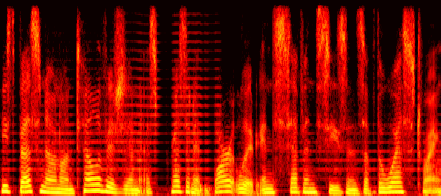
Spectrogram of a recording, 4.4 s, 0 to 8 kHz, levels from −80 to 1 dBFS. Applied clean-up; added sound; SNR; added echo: neural mask model RNNoise.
